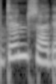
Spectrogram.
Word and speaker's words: Dinçer: Den Namen nicht richtig aussprechen. Dinscher Güeta. – Ja, genau, Dinscher, der ja, ja.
